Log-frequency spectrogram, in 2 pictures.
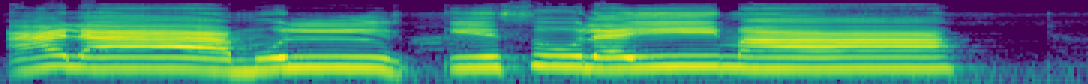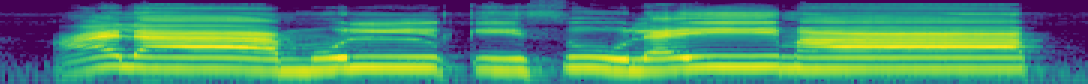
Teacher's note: آگے میم پہ کھڑا زبر ہے اس لیے ہم میم کی آواز کو کھینچیں گے ایک الف کے برابر. · یا سے پہلے ہمارے پاس لام پہ زبر ہے تو یہ یا لین ہو گیا، اس کو بالکل نہیں کھینچنا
